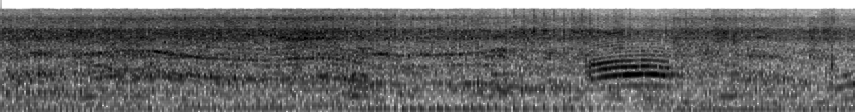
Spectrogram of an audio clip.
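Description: An engine running steadily close by, a low rumble, with people's voices over it and a short call about three seconds in.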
